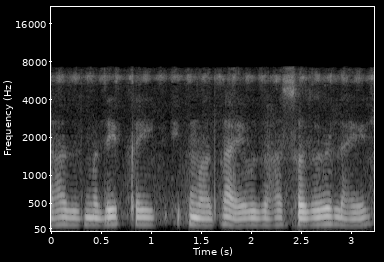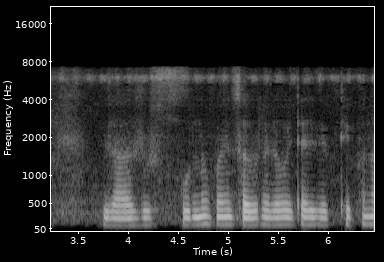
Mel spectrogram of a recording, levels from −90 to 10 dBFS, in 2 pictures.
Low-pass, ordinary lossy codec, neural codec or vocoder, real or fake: 7.2 kHz; AAC, 32 kbps; codec, 16 kHz in and 24 kHz out, 1 kbps, XY-Tokenizer; fake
